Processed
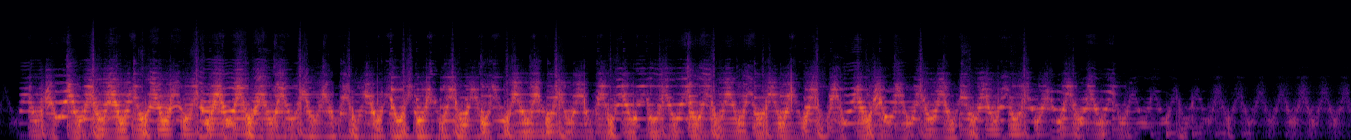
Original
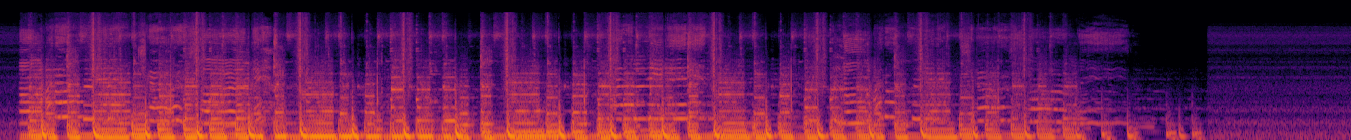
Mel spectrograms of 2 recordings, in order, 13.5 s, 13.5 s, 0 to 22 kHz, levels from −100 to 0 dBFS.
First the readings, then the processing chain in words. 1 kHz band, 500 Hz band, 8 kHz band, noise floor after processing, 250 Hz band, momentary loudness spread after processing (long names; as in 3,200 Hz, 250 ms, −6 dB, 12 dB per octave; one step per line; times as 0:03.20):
+1.0 dB, +1.0 dB, below −30 dB, −67 dBFS, −7.5 dB, 9 LU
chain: high-shelf EQ 2,300 Hz −11.5 dB
on a send: single-tap delay 491 ms −5 dB
on the sum: automatic gain control gain up to 9.5 dB
sample-and-hold tremolo
LFO wah 4.7 Hz 460–1,500 Hz, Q 3.1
